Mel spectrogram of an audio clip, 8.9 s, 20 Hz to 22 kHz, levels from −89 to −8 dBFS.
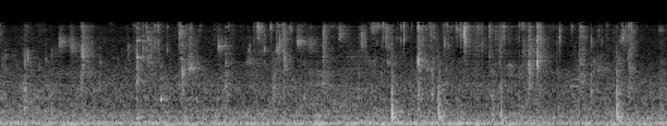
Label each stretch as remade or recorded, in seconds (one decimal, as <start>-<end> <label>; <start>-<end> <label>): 0.0-0.7 recorded; 0.7-1.3 remade; 1.3-4.1 recorded; 4.1-4.9 remade; 4.9-6.2 recorded; 6.2-7.6 remade; 7.6-8.9 recorded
